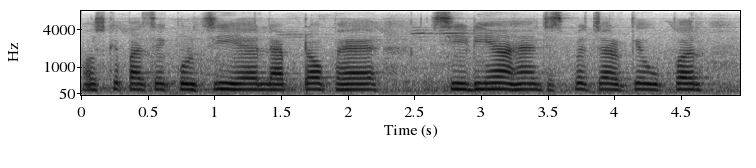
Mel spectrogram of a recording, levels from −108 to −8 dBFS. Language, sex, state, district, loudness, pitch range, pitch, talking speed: Hindi, female, Gujarat, Valsad, -16 LUFS, 195-210 Hz, 205 Hz, 170 wpm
